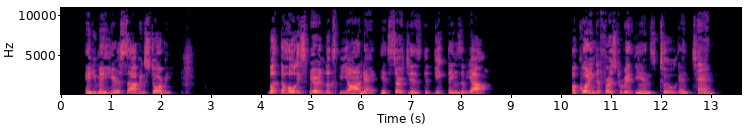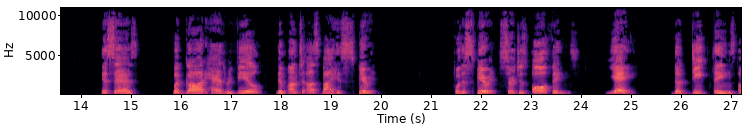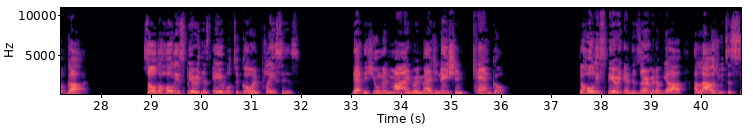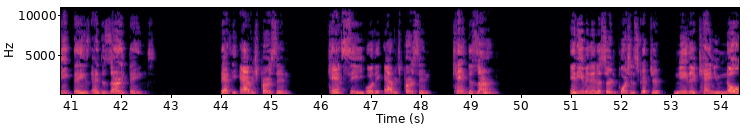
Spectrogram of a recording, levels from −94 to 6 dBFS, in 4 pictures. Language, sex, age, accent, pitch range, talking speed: English, male, 40-59, American, 150-200 Hz, 120 wpm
